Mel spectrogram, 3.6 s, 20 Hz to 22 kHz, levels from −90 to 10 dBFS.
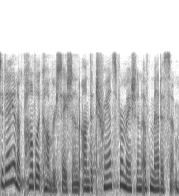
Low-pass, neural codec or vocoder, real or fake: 7.2 kHz; codec, 16 kHz, 2 kbps, X-Codec, HuBERT features, trained on LibriSpeech; fake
